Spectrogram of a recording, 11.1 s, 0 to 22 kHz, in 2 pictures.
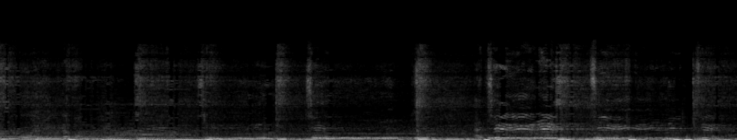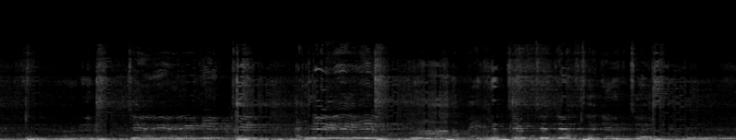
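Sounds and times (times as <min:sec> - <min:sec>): band with drums and bass: 0:00.0 - 0:11.0.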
